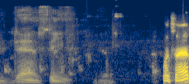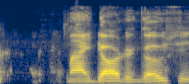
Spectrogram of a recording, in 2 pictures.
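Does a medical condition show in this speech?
Yes: ALS; losing ability to talk and swallow.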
